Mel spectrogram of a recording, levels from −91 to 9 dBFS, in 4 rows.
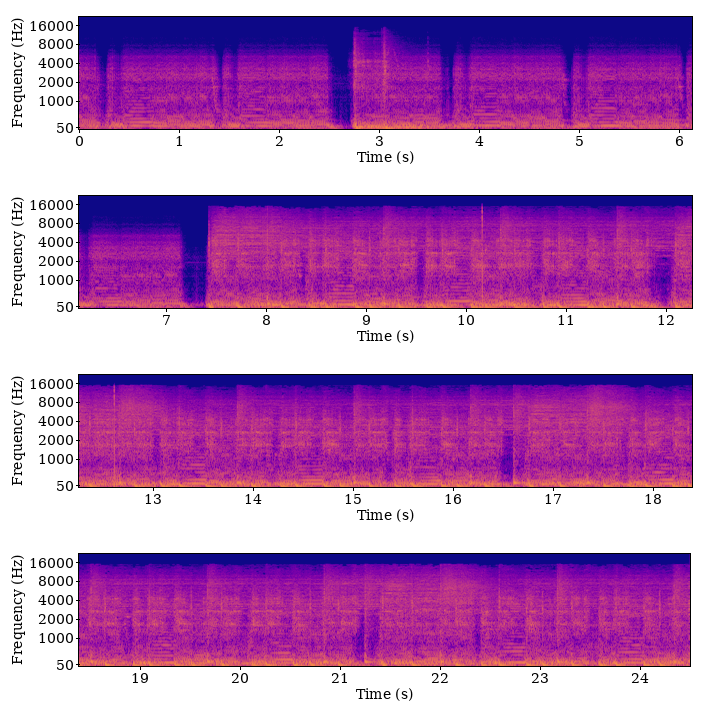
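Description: A sharp, loud snap cuts into the audio at 10.17 s and again at 12.62 s, each lasting about a millisecond: a file header played as audio. Separate WAV pieces were joined without their headers stripped, so those few dozen bytes of file metadata play back as samples. On a waveform each appears as a lone sharp spike; a spectrogram shows a thin vertical line spanning the whole frequency range at both times.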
